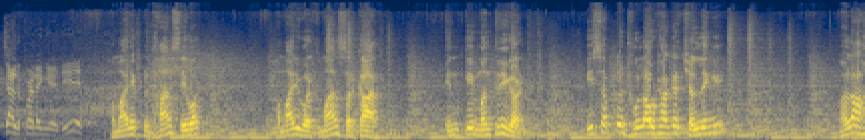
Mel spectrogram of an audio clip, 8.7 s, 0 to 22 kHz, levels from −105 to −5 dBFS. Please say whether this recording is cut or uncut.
cut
